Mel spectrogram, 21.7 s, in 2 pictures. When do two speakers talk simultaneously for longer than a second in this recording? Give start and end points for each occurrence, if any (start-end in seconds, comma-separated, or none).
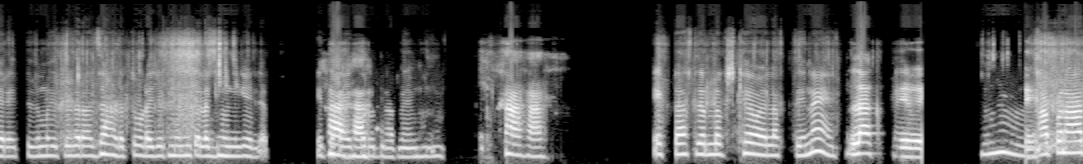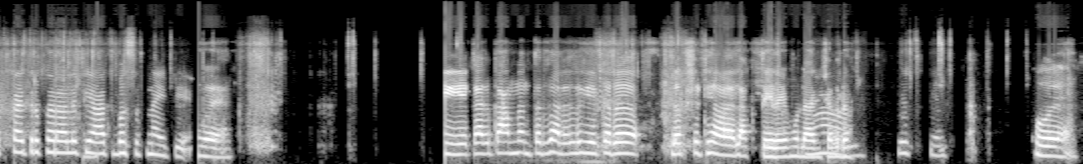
none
